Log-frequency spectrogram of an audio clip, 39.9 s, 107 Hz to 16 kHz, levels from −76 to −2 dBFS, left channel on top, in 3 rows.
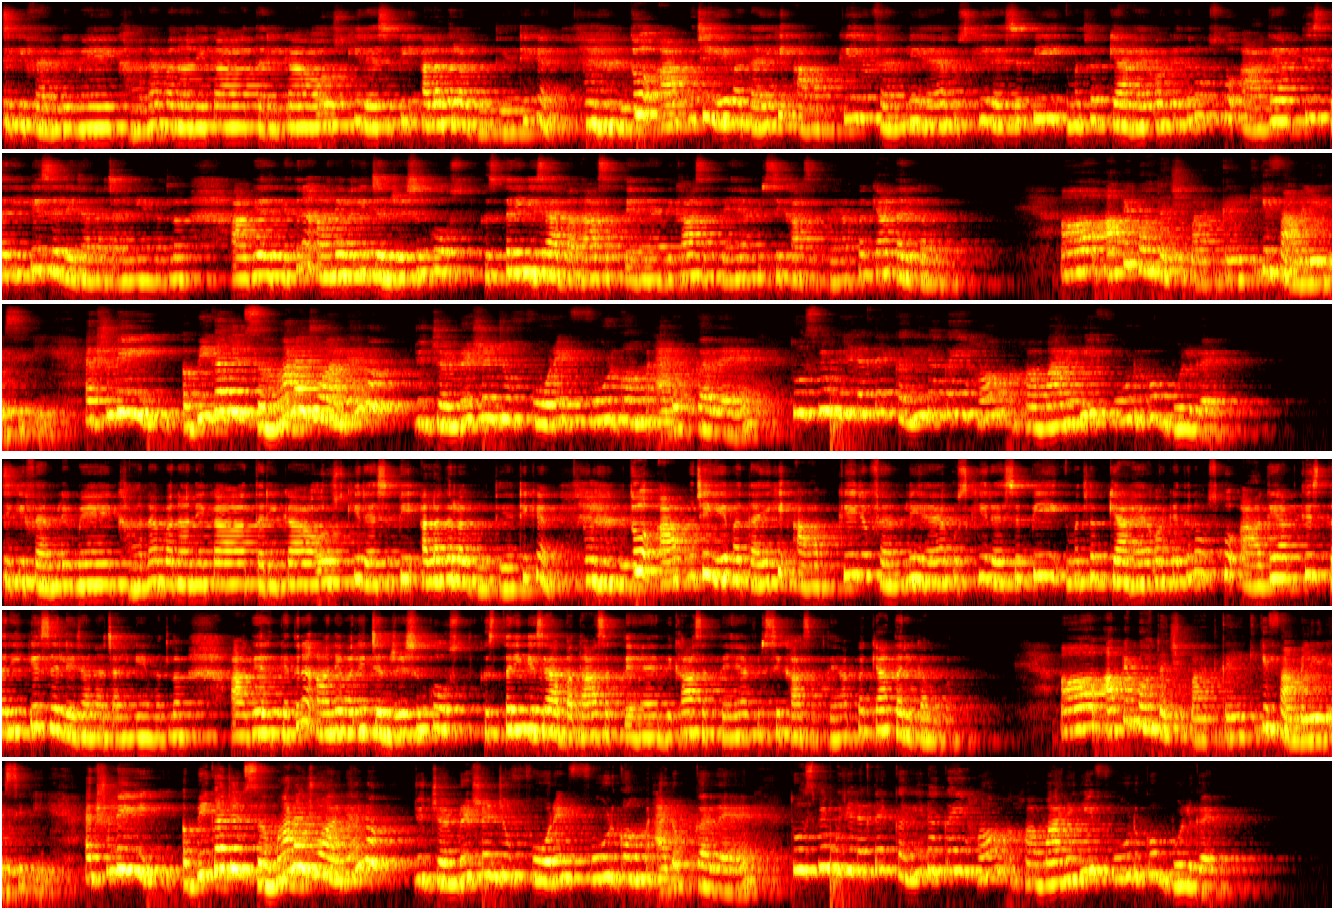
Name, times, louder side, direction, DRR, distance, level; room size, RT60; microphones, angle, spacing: voice 1, 0.0-22.8, right 2 dB, 80° right, 3 dB, 0.5 m, -22 dB
voice 2, 5.8-6.4 18.5-18.7 23.5-30.4 30.7-34.2 34.5-38.7, right 1 dB, 30° right, 1 dB, 0.5 m, -20 dB
4.9 x 3.0 x 3.1 m, 1.2 s
head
